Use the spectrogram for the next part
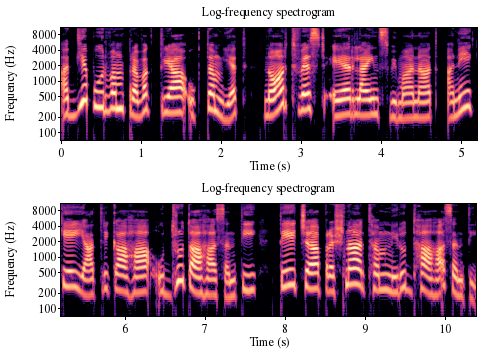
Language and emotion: Sanskrit, neutral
